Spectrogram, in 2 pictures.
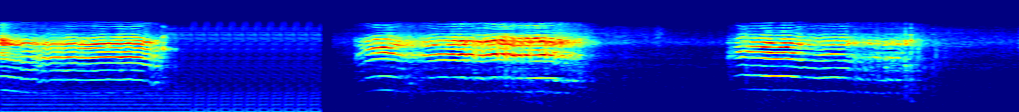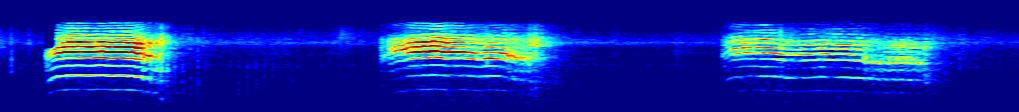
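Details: Young cat, adopted ten days earlier, gives a series of five clear meows, each rising and falling, about a second long and spaced every one and a half to two seconds, after a brief humming sound at the start.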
